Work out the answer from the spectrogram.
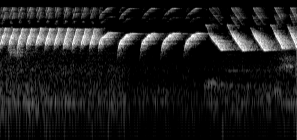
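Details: Canary in full song meant to stir other canaries: a quick even trill, four or five swooping whistled notes, then a fast run of descending buzzy notes.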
